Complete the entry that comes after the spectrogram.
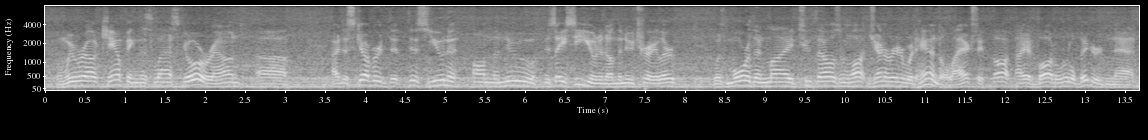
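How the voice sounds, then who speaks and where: Over noticeable background noise and audible room echo, a man with a fairly high pitch speaks at a moderate pace with very even loudness. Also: ordinary pitch variation. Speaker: small-engine repair channel owner. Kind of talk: casual product review vlog. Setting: inside a travel trailer.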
